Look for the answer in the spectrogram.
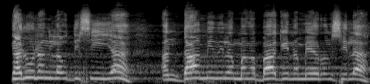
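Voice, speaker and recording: High bright-voiced Filipino pastor preaching. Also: male voice, fairly even intonation, normal speed. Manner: switches between Tagalog and English, rises to loud exhortation. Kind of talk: sermon. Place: church hall. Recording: long hall reverb.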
